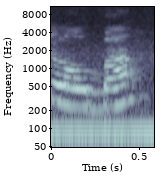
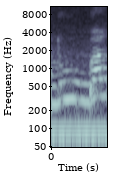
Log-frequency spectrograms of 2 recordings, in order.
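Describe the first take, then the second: First: The first vowel is an 'o' sound. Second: The first vowel is a 'u' sound. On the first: The speaker calls it wrong. "yang diucapkan menjadi lobang" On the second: The speaker calls it right. "pada kata lubang"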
